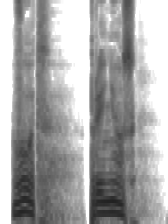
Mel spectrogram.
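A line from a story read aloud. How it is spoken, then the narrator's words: Grumbled mutter. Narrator (Russian): буркнул Тишка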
